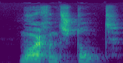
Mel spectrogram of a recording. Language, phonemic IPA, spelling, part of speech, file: Dutch, /ˈmɔrɣə(n)ˌstɔnt/, morgenstond, noun, Nl-morgenstond.ogg
- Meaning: the break of day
